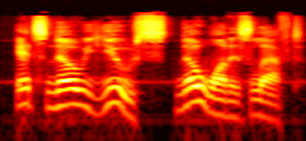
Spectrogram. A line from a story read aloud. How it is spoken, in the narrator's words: I cried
